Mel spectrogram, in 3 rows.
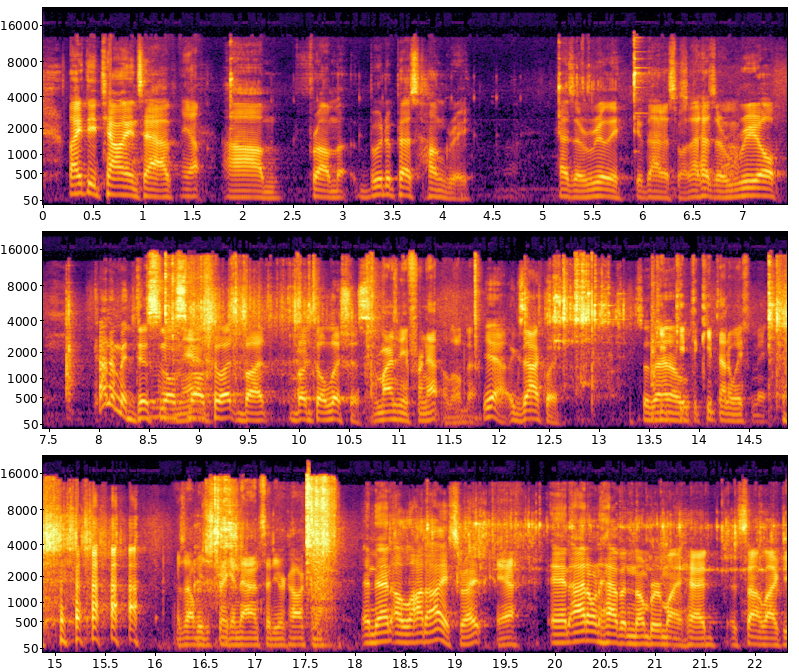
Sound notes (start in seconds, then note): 15.0 laughs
